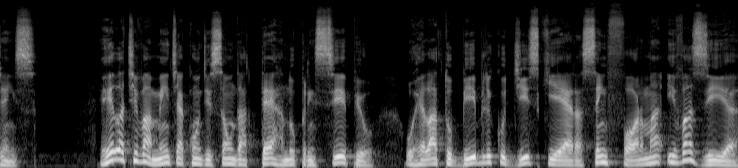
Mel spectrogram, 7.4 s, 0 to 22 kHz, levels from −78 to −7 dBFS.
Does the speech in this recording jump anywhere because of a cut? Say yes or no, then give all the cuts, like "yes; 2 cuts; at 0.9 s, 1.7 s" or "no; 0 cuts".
no; 0 cuts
